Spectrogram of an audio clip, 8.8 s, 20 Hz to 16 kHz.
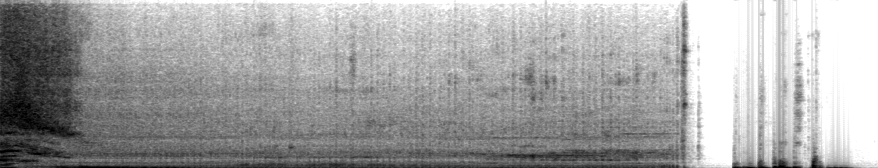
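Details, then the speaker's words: Homelite 26cc UT26CSEMC string trimmer after fresh fuel and replacement of bad fuel lines and diaphragm, choke at full: a sharp two-stroke buzz easing to a smooth, even run before shutdown. Normal running, no longer running poorly. "All right, sounds pretty good. So that was all it really was. I mean, I probably could have got away with using it. It was running pretty crappy, but I probably could have used it like that."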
